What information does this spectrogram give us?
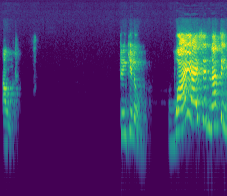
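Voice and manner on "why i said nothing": loud, high-pitched protest; acted shock. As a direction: burst out in bewildered innocence. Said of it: "in a state of shock".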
